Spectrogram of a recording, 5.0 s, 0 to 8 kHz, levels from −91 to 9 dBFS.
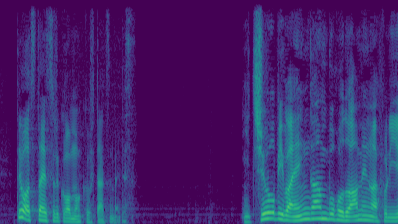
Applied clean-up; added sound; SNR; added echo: none; none; none; none.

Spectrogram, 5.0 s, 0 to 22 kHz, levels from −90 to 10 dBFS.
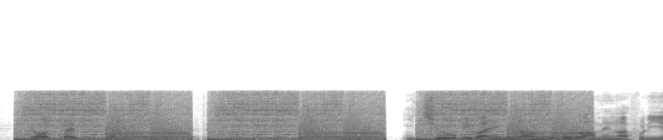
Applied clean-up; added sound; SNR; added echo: none; Drum kit; -2 dB; none.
